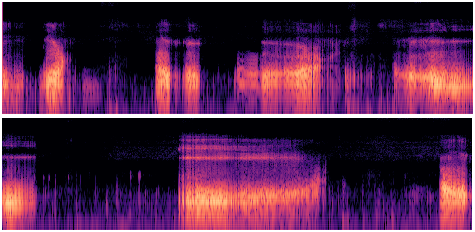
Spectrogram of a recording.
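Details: Stomach growling (borborygmi): irregular bursts of low gurgling and rumbling from the belly.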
